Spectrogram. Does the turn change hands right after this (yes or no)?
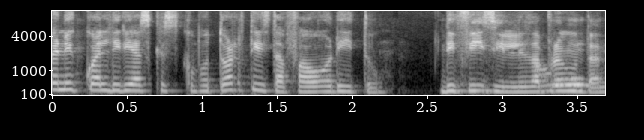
yes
